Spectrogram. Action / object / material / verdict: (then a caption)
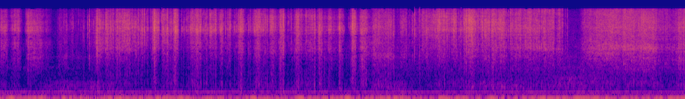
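scrape / plastic nail brush with stiff plastic bristles / plastic / none. Long nails scratch the stiff plastic bristles of a small white plastic nail brush held in front of a face, making a continuous dense, crackling, bright scratching. A steady low hum and rumble sit underneath throughout.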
